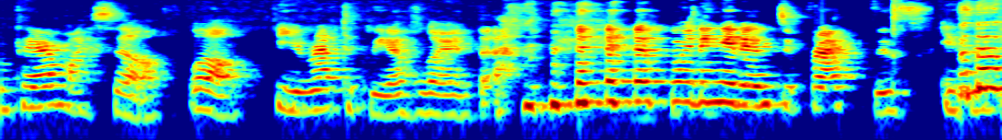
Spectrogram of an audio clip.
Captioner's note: chuckles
